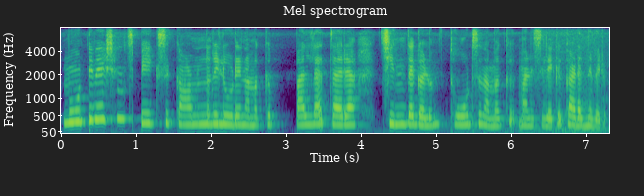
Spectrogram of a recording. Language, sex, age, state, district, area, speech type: Malayalam, female, 30-45, Kerala, Wayanad, rural, spontaneous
